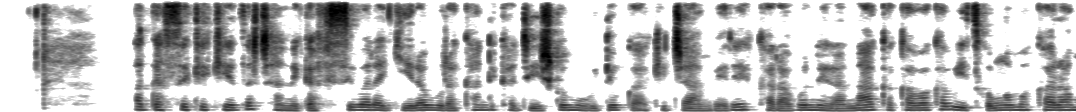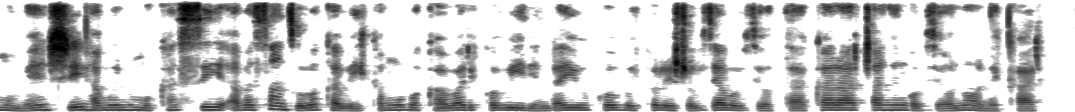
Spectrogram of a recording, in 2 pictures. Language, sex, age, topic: Rundi, female, 36-49, education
